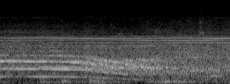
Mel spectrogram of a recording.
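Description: A single steady pitched tone, held for about a second and then fading out.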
